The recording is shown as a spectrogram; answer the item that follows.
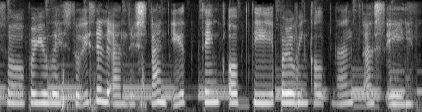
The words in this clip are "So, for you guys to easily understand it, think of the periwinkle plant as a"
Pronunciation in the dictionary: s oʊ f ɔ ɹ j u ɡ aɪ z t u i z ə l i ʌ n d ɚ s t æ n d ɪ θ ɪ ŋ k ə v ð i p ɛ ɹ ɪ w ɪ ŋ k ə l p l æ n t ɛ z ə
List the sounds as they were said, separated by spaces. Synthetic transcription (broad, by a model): s oʊ f ɔ ɹ j u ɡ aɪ s t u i s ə l i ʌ n d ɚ s t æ n d ɪ t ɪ ŋ k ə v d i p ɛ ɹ w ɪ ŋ k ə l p n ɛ n t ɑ s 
